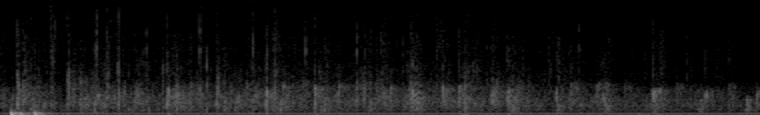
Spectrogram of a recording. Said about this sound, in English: I think you really deserve warm applause for the presentation.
